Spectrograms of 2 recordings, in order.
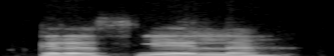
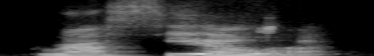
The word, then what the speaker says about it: Graciela: Señora, pronuncie su nombre de nuevo. First name as well. También su primer nombre. Graciela. Graciela.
